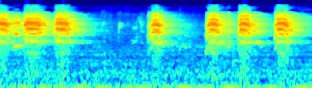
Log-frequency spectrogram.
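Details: Nanday (black-hooded) parakeets feeding at a backyard seed feeder give harsh, grating squawks in quick bursts, about three a second, with a faint low hum underneath.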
